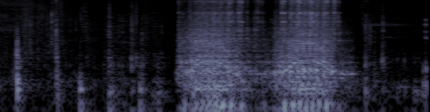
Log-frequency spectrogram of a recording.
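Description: Home sewing machine stitching a fast, even run of stitches for about two seconds, starting about halfway through after a few faint clicks: top-stitching along a zipper edge through a vinyl-covered fabric panel.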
